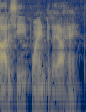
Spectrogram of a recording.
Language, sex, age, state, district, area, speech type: Hindi, male, 30-45, Uttar Pradesh, Mau, rural, read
